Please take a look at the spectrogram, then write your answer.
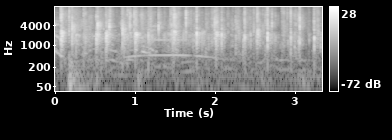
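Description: A crowd claps steadily for a few seconds for a performing artist, a dense crackle of many hands, with a faint whistle sliding through the middle and a low murmur of voices underneath.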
